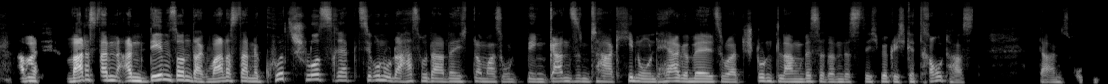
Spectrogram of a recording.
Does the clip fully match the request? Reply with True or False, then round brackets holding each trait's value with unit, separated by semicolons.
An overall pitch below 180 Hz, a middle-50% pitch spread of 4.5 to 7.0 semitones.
True (140 Hz; 5.2 semitones)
